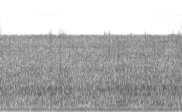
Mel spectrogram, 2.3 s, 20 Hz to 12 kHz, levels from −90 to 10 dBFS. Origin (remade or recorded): remade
